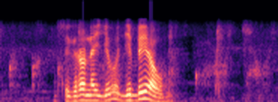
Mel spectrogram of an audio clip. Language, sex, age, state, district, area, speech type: Odia, male, 45-60, Odisha, Sambalpur, rural, conversation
